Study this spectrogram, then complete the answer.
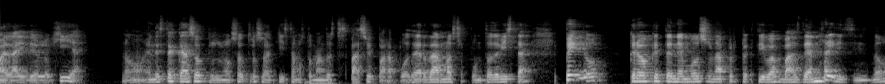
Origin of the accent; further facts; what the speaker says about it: Mexico; aquí en nuestro país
